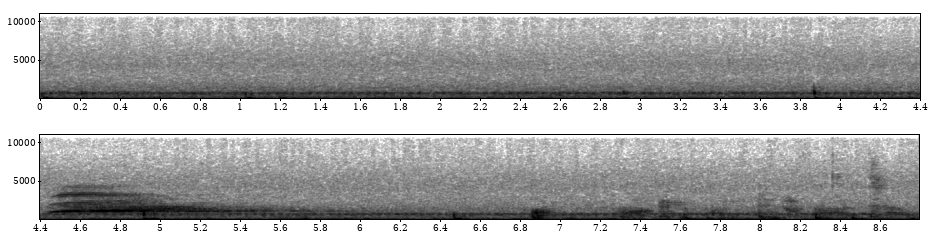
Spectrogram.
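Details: At night, an animal the owner thinks is a fox gives one short, harsh, slightly rising call over a steady low hum.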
